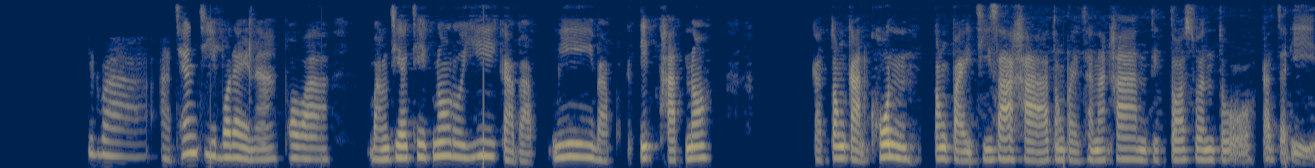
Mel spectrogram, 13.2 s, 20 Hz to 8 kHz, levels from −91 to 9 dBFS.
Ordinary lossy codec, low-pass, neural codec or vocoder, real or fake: none; 7.2 kHz; none; real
